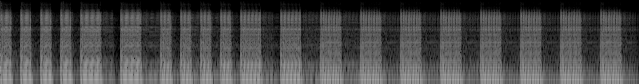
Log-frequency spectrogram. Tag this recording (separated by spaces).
drums filter free guitar loops sounds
